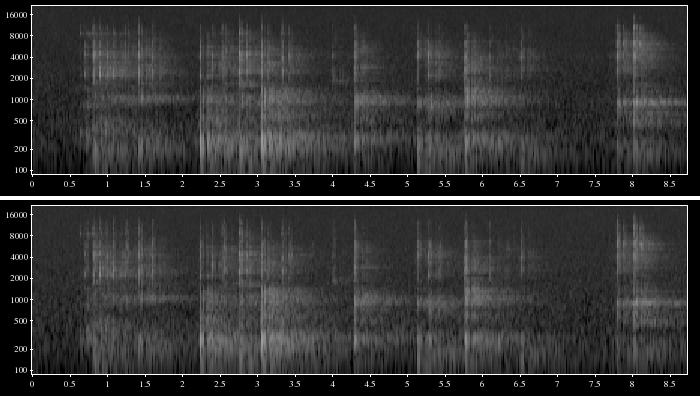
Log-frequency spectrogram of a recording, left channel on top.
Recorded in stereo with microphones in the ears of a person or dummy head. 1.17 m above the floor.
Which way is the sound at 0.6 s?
5° left (ahead or behind).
